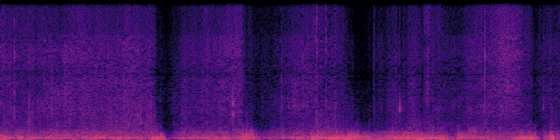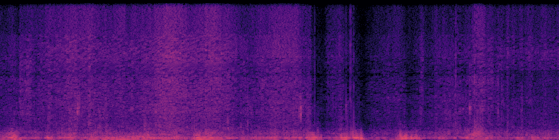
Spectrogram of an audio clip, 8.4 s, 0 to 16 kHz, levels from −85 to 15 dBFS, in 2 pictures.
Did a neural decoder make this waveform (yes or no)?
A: yes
